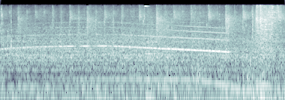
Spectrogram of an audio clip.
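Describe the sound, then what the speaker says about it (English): A wailing police siren in Grand Theft Auto V sweeps up and down over a dense, steady background din, sustained and fairly loud throughout. "You hear that? Sirens!"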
